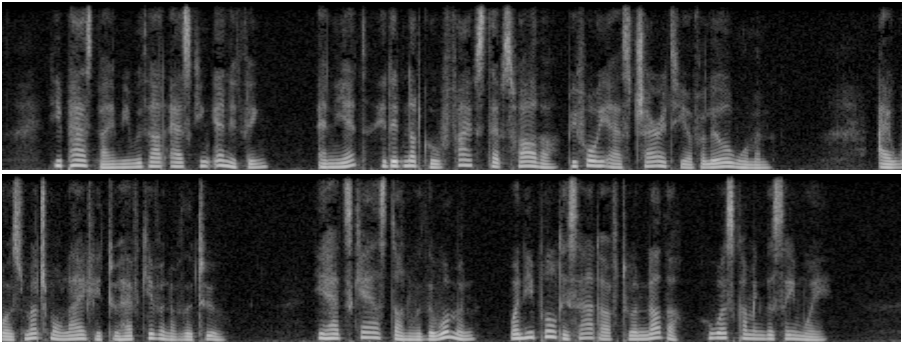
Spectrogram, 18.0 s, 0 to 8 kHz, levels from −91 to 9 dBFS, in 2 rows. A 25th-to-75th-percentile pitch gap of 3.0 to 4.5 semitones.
No: wide, 5.6 semitones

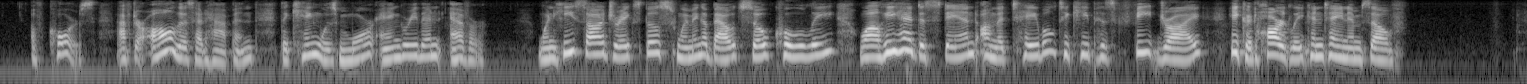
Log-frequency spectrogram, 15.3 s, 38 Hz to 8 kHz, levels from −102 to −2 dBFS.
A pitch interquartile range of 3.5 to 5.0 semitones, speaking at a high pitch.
Yes: average, 4.6 semitones; high, 220 Hz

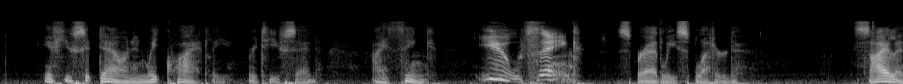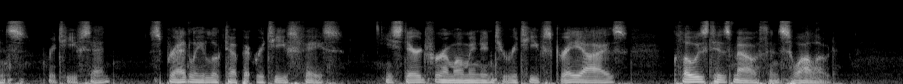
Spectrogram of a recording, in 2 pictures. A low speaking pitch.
Yes: very low, 95 Hz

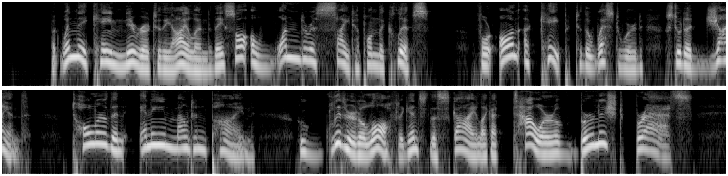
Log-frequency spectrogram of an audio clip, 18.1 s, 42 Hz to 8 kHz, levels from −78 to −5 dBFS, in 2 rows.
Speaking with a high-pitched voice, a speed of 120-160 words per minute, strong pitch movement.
No: medium, 170 Hz; average, 140 wpm; wide, 7.3 semitones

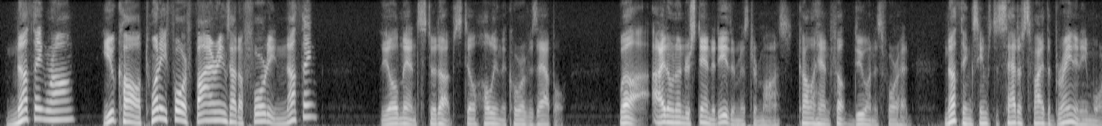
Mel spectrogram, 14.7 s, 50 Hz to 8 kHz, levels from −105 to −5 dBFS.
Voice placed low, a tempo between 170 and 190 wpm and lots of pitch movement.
Yes: low, 125 Hz; average, 180 wpm; wide, 7.9 semitones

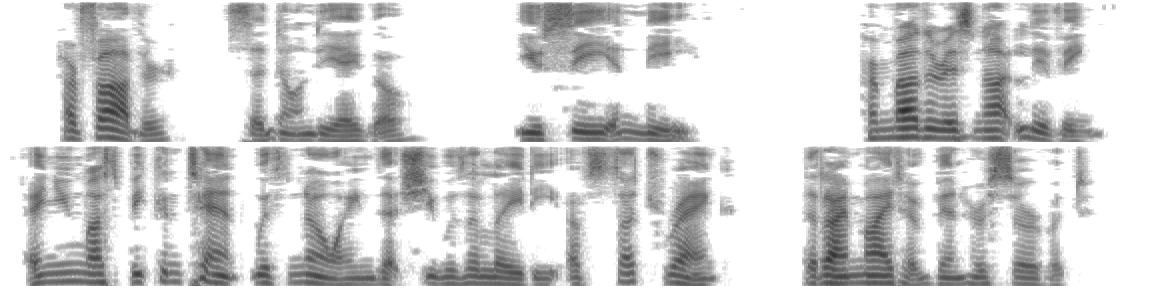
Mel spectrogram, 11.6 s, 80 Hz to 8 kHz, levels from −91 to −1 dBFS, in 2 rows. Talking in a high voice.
No: medium, 140 Hz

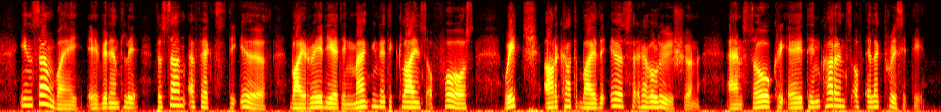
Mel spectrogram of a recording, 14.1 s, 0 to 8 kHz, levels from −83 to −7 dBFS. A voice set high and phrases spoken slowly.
No: low, 135 Hz; slow, 120 wpm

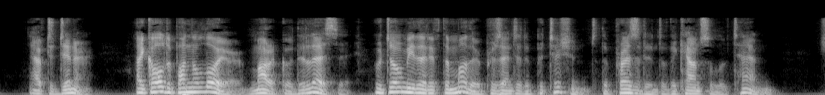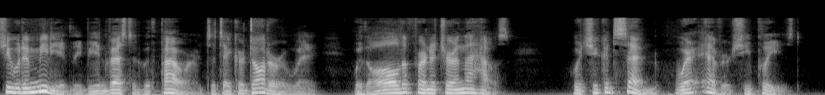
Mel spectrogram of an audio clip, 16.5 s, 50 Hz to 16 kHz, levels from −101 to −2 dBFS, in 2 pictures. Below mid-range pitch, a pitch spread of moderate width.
No: low, 115 Hz; wide, 7.8 semitones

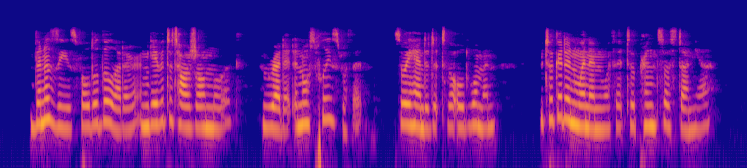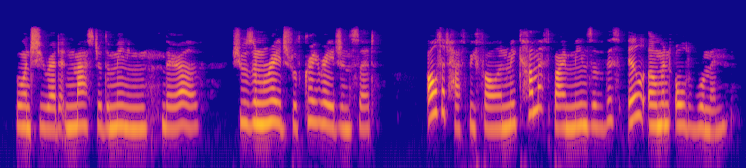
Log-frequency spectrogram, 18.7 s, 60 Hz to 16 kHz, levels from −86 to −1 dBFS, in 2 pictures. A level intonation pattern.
Yes: narrow, 1.9 semitones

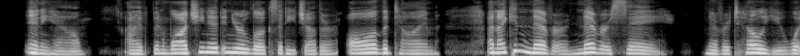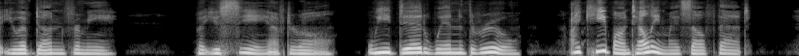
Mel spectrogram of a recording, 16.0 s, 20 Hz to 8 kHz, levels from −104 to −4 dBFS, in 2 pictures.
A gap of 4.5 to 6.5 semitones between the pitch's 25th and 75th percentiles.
No: average, 3.7 semitones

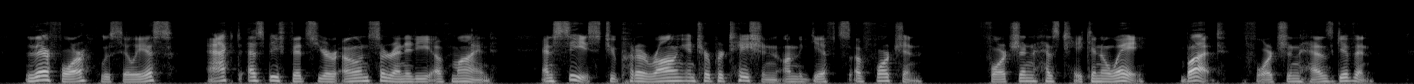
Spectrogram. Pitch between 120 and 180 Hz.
Yes: medium, 140 Hz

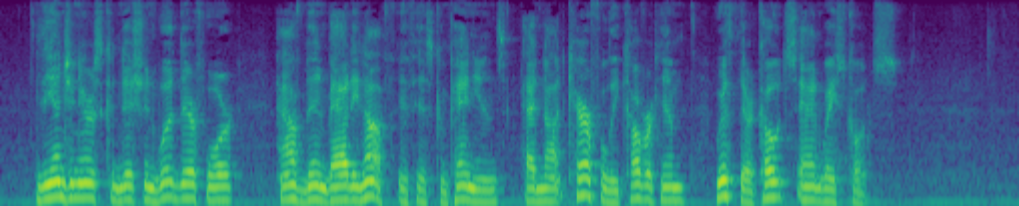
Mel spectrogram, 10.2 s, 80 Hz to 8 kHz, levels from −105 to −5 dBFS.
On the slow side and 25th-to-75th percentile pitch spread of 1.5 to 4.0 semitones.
Yes: slow, 130 wpm; average, 3.2 semitones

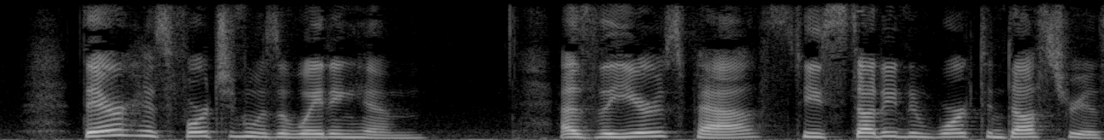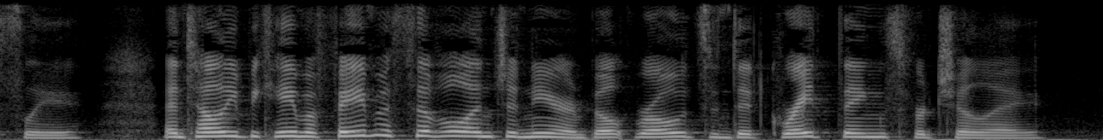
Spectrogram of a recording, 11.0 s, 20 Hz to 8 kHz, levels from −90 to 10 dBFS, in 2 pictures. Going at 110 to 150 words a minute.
No: average, 170 wpm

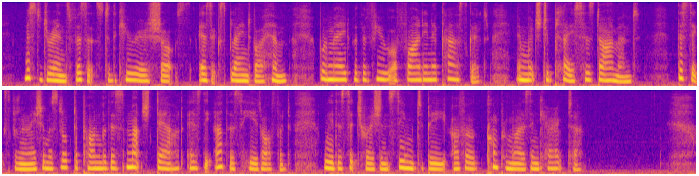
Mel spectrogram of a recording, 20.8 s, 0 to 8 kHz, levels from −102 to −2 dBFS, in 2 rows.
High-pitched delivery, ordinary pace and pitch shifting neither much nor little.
Yes: high, 215 Hz; average, 145 wpm; average, 3.2 semitones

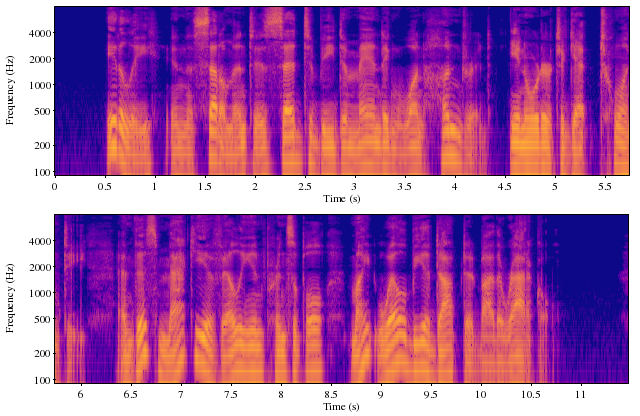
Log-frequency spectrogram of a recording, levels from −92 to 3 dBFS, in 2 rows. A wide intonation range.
No: average, 4.8 semitones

